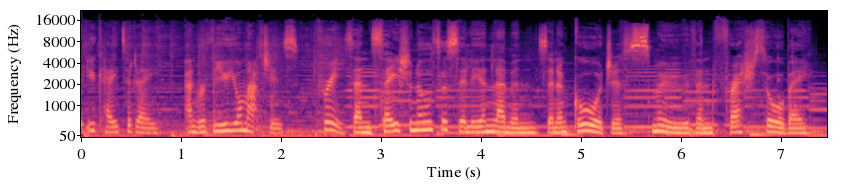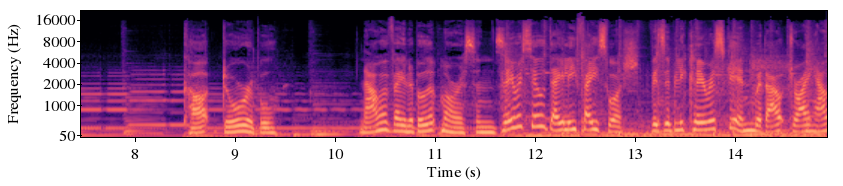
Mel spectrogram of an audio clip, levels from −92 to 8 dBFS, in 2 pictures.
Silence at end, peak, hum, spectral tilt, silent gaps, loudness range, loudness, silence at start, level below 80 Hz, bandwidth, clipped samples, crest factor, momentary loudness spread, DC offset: 0 s; 0 dBFS; none; -5 dB/octave; none; 4 LU; -12 LUFS; 0 s; -28 dBFS; 16.5 kHz; under 0.1%; 12 dB; 11 LU; under 0.1%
